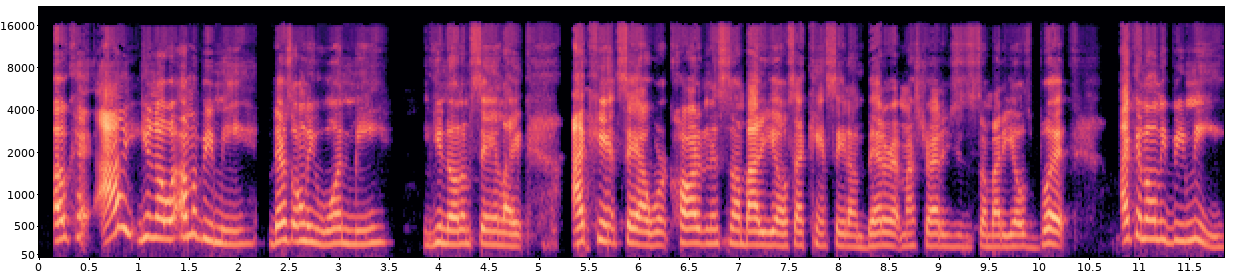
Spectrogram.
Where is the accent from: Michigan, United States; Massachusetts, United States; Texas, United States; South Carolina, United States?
South Carolina, United States; I'm from South Carolina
